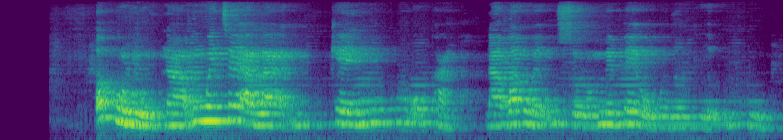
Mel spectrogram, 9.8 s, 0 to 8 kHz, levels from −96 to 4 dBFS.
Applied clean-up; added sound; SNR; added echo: neural separator model SepFormer DNS4.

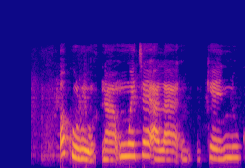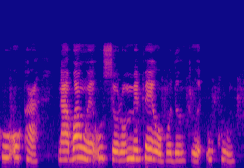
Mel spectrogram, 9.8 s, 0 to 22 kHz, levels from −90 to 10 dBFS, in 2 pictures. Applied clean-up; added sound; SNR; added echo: none; none; none; none.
